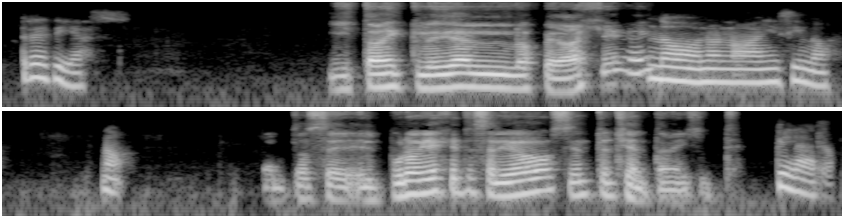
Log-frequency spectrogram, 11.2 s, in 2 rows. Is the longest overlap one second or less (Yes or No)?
Yes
